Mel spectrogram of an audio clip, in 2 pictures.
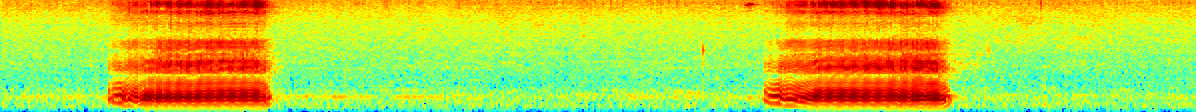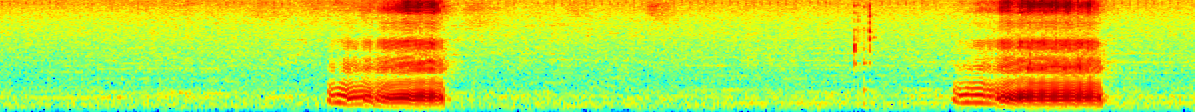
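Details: Chihuahuas snoring: four rasping, harmonic snore bursts, each under a second, spaced about three and a half seconds apart, with quiet breathing gaps and a faint steady background hum.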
